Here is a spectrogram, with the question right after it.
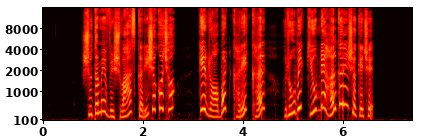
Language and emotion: Gujarati, surprised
